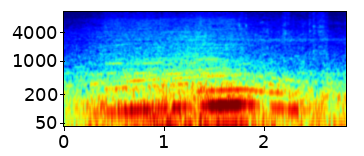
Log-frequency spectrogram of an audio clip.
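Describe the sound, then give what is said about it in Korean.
A car engine revs loudly and rises in pitch as the vehicle speeds past, its roar swelling and then easing off. It is a fancy car with gleaming windows and luxury leather seats, breathtakingly big and fast, raising a cloud of dust on the road. No one speaks. “순간 반짝이는 유리창과 고급 가죽 의자에 멋진 자동차가 언뜻언뜻 보였다. 숨막힐 정도로 크고 빨랐다.”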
